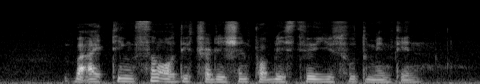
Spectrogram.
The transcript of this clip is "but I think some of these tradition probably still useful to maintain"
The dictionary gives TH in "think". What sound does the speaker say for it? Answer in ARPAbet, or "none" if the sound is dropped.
T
